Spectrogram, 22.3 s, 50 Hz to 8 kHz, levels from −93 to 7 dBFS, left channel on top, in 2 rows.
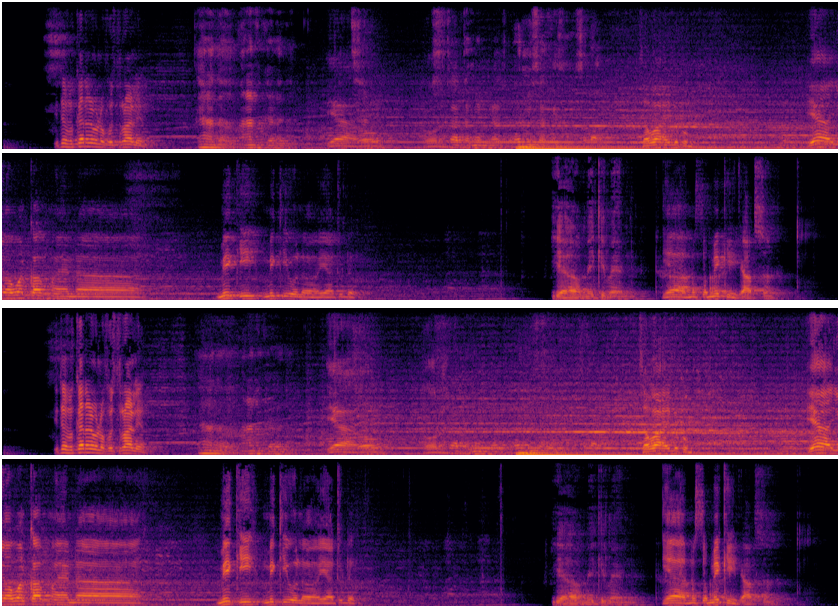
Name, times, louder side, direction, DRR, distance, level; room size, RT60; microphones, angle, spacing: voice 1, 0.7-1.9 4.3-5.1 5.6-6.2 8.5-9.2 10.7-13.0 14.0-15.9 19.9-21.0, right 3 dB, 90° right, 11 dB, 1.8 m, -30 dB
Race car auto racing / Accelerating revving vroom, 0.9-17.8, right 3 dB, 50° right, 3.9 m, -40 dB
voice 2, 2.6-3.9 4.5-5.1 5.7-8.0 10.3-10.5, left 1 dB, 55° left, 6 dB, 7.6 m, -37 dB
sound 1, 6.8-11.1, equal, 10° left, 7.8 m, -27 dB
voice 3, 18.5-19.6 19.9-21.4, left 2 dB, 75° left, 6 dB, 2.9 m, -35 dB
27.0 x 19.0 x 9.4 m, 0.84 s
head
